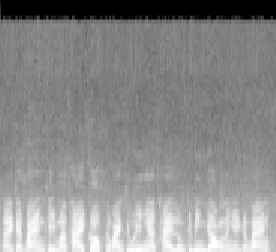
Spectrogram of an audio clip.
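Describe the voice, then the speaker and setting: A man hosts a hands-on repair demonstration, talking in a chatty, plain-spoken way with many filler pauses. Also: high voice, sharp tone, slight background noise. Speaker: repair tutorial host.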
